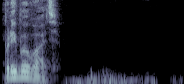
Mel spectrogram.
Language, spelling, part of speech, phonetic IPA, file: Russian, пребывать, verb, [prʲɪbɨˈvatʲ], Ru-пребывать.ogg
- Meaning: 1. to be (at some place), to stay, to remain 2. to be (in some state or condition), to stay, to remain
